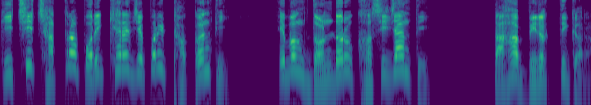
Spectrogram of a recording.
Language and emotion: Odia, disgusted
